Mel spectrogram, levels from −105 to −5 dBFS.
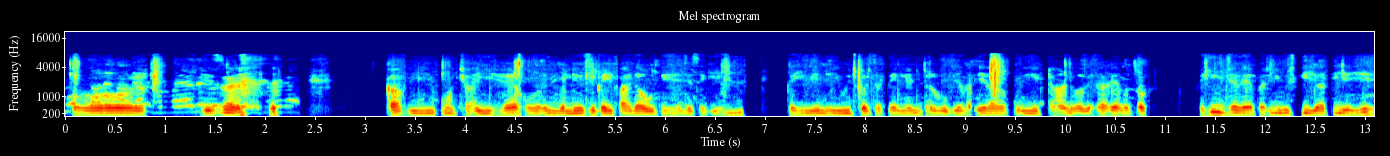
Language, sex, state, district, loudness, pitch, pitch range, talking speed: Hindi, male, Uttar Pradesh, Etah, -24 LUFS, 120 Hz, 115-130 Hz, 180 wpm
